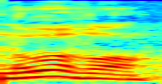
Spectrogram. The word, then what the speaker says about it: Louisville: I have a friend who actually says the way you pronounce Louisville, you have to say it like you've got a Louisville Slugger stuck in your mouth. You know, Louisville, you kind of give up on all those vowels.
